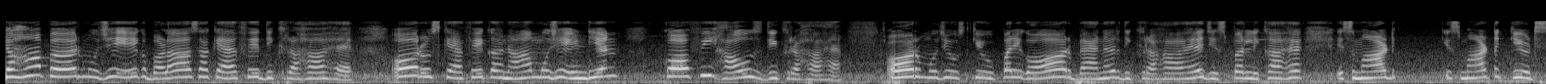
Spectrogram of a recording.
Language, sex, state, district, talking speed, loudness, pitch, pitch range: Hindi, female, Himachal Pradesh, Shimla, 155 wpm, -17 LUFS, 310 Hz, 280-345 Hz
